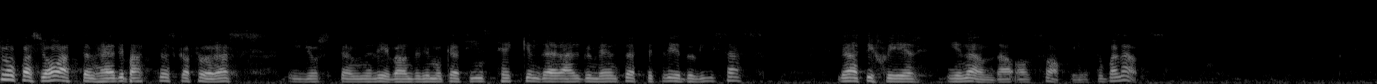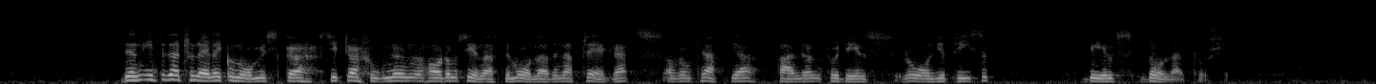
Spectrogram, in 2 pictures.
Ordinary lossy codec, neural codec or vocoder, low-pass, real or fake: none; codec, 16 kHz, 4 kbps, FreqCodec, smaller model; none; fake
